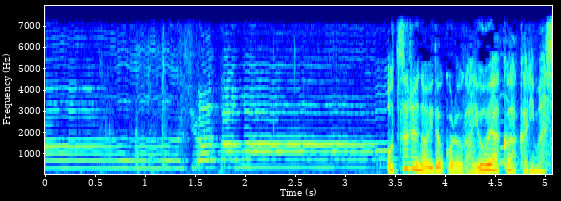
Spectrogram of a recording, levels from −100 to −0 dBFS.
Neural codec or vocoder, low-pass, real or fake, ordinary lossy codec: none; 7.2 kHz; real; none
